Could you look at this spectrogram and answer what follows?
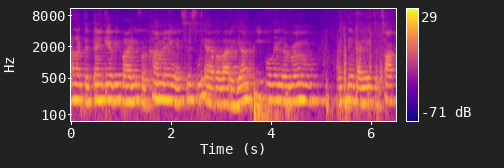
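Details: Adult woman speaking; normal voice.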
